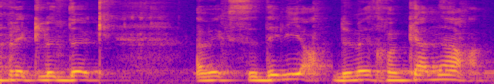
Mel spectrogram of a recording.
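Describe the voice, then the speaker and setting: This fishing channel host has a mellow, mid-range voice with fairly even intonation and a slow pace. Reacting casually on YouTube, he uses plenty of slang and laughs frequently as music from the video plays behind.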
